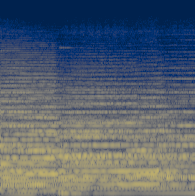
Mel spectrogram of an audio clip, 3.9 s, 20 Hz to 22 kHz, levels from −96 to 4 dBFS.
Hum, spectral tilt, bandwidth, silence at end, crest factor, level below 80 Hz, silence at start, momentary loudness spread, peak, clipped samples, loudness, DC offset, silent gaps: none; -6 dB/octave; 11 kHz; 0 s; 14 dB; -48 dBFS; 0 s; 4 LU; -8 dBFS; under 0.1%; -22 LUFS; under 0.1%; none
